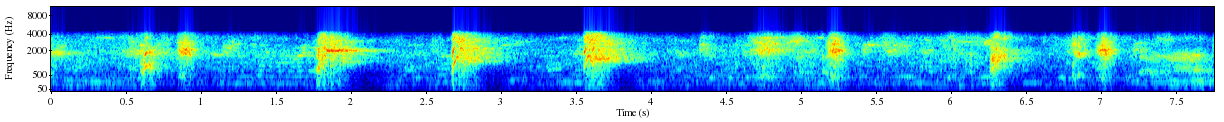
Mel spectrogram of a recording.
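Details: Cavalier King Charles Spaniel puppy giving short high yips and whimpering barks at uneven intervals, mixed with a man's voice calling and coaxing the dog.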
